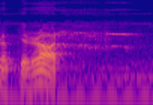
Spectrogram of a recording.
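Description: A Buddhist monk speaking in a recorded Thai talk: a short word, then one drawn-out word whose pitch rises and falls, followed by a pause with low hiss.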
